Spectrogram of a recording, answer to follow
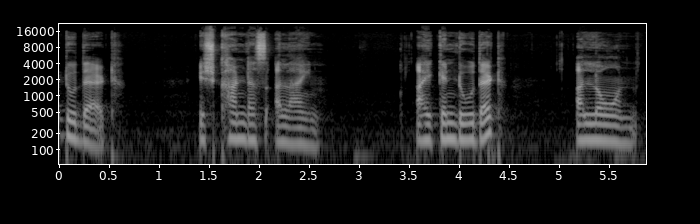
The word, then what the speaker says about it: allein: But the reply to that, ich kann das allein. I can do that alone. Allein, this is not alien. Some students pronounce it as alien. This is allein, which means alone.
